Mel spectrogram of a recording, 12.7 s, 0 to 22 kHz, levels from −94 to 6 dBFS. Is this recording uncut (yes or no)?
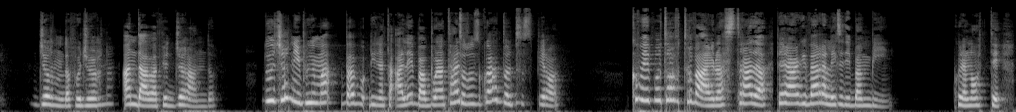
no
